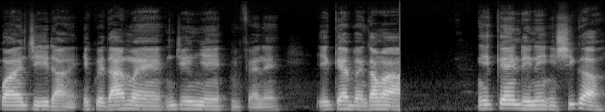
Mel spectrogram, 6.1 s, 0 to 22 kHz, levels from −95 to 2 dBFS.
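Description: No technical faults can be heard anywhere in the recording.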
